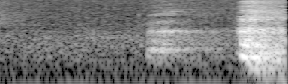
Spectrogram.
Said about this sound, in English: Bless you.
